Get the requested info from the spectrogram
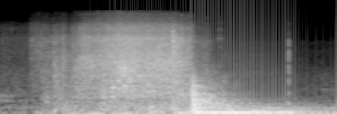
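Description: Camera handling noise: a rustling rush that swells over about a second, then a low rumble, ending in a single sharp click.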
